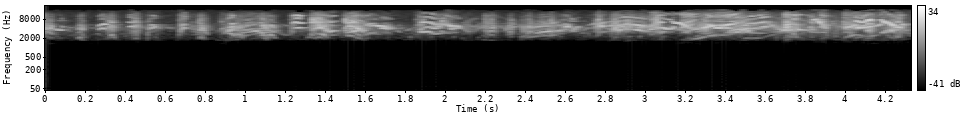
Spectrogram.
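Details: Live recording of a hooded siskin flock in song. The clip opens with short, pulsing chirp bursts, then swells into a continuous jumble of rising and falling twittered phrases from overlapping birds.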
